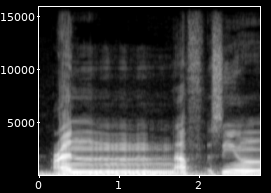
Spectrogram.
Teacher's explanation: cara membunyikannya itu disamarkan kemudian juga diengungkan nah karena dia a maka ini kan bunyi nunnya ini makf · cara membacanya itu samarnya itu dengan dengungnya itu lebih seimbang begitu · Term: Ikfa Hakiki, ikhfa hakiki ausat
